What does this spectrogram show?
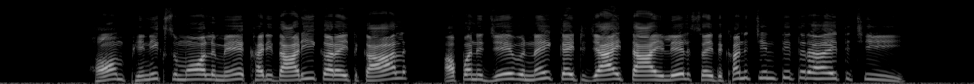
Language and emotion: Maithili, fearful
